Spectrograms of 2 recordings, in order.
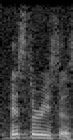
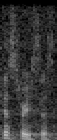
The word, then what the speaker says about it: hysteresis: I've seen it what history says someone pronounced it wrong but you're all right it's hysteresis and all that really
